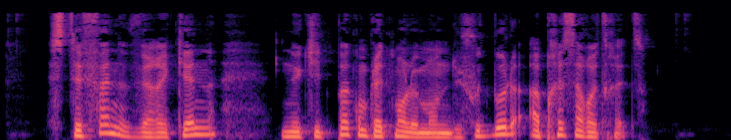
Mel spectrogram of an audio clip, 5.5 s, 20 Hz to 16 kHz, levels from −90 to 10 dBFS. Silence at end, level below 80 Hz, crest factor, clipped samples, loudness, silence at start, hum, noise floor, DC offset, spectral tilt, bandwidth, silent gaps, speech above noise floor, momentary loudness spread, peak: 0.65 s; -50 dBFS; 16 dB; under 0.1%; -21 LUFS; 0.4 s; none; -68 dBFS; under 0.1%; -6 dB/octave; 11.5 kHz; none; 48 dB; 7 LU; -6 dBFS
